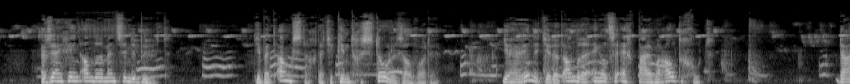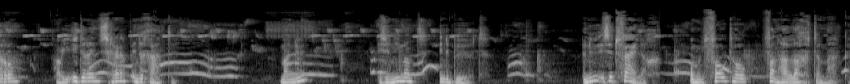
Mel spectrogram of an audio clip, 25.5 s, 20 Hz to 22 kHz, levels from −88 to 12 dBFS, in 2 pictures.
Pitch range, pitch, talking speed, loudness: 140-225 Hz, 175 Hz, 130 wpm, -20 LUFS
